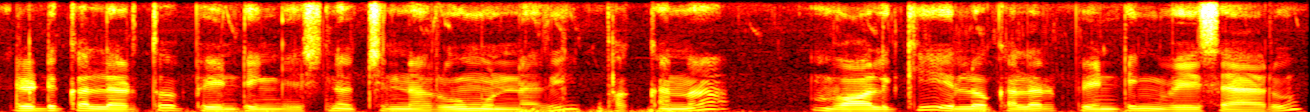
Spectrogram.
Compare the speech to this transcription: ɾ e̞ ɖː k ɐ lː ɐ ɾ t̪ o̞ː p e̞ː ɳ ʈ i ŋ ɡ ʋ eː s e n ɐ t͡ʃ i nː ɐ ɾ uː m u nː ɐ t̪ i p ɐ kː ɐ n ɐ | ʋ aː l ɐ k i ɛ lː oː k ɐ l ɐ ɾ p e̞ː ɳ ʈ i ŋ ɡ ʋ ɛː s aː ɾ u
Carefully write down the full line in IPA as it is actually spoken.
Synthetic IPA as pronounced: ɾ e̞ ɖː k ɐ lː ɐ ɾ t̪ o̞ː p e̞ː ɳ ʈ i ŋ ɡ ʋ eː s i n ɐ t͡ʃ i nː ɐ ɾ uː m u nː ɐ d̪ i p ɐ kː ɐ n ɐ | ʋ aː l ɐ k i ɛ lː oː k ɐ l ɐ ɾ p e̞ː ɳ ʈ i ŋ ɡ ʋ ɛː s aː ɾ u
